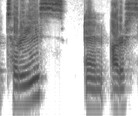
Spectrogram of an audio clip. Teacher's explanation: it just sounds like a Spanish like a trilled r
